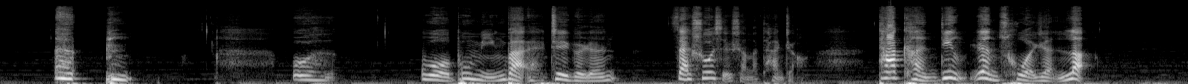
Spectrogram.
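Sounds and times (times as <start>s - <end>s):
person carefully clearing throat: 0.6s - 1.4s
speech: 2.9s - 3.4s, 4.2s - 8.1s, 8.8s - 11.0s.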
